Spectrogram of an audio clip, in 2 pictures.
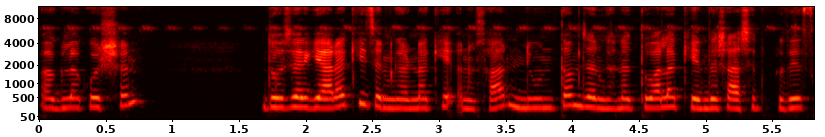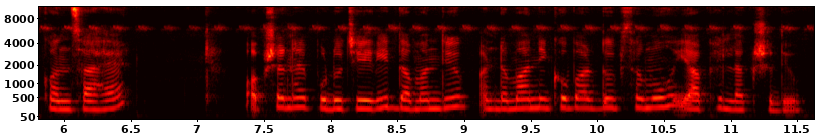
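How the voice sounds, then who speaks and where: A woman's fairly high-pitched voice with a dark, mellow tone, a fairly slow pace and fairly even intonation. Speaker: sociology exam-prep teacher. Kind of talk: tutorial.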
